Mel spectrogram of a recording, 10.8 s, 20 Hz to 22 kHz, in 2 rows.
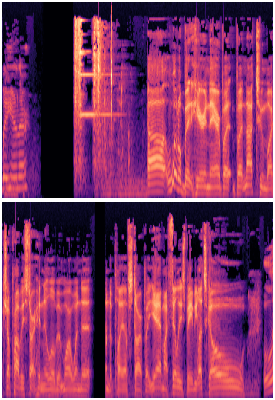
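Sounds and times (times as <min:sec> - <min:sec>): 
speech: 0:00.0 - 0:00.6, 0:02.0 - 0:10.8
bell rung hard: 0:01.4 - 0:02.5.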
